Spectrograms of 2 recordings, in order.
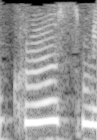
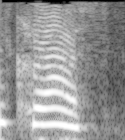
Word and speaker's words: کروس: حتی بلد نیستن نام خانوادگی ما رو درست تلفظ کنن و به جای کروس میگن کراس.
